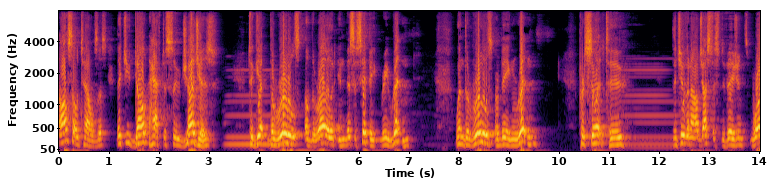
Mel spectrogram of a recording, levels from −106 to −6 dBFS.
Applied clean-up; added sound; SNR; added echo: classical method log-MMSE.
